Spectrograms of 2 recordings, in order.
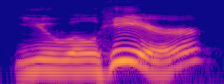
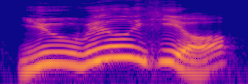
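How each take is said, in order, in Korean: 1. 'will'은 강세를 받지 않아요. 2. 'will'은 강세를 받아요.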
